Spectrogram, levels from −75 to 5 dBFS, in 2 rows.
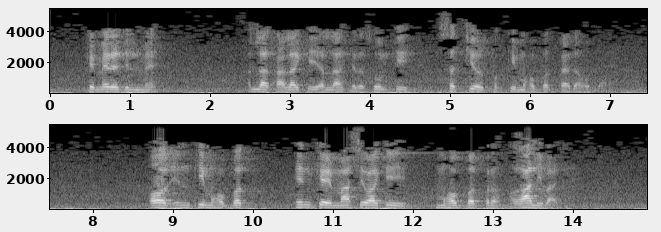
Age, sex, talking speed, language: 60-79, male, 125 wpm, Urdu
